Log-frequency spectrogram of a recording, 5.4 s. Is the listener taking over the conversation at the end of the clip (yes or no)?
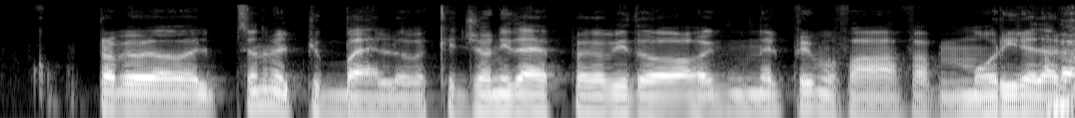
yes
